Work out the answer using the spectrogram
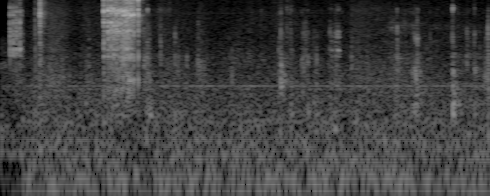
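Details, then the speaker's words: Yamaha XJR motorcycle, engine warm, cranking with spark plugs removed for a compression test: sharp irregular clicks and clacks; owner unsure if gearbox or starter clutch, and suspects bad starter relay; clicking while cranking. "Fait quand même des petits bruits, des clics clac clac, c'est un peu bizarre. Je sais pas si c'est la boîte ou est-ce que c'est la roue libre du démarreur qui fait des bruits."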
